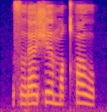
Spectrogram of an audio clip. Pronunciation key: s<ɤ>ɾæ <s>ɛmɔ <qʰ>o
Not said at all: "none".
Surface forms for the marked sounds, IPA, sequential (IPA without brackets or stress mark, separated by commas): ɤ, ʃ, qʰ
